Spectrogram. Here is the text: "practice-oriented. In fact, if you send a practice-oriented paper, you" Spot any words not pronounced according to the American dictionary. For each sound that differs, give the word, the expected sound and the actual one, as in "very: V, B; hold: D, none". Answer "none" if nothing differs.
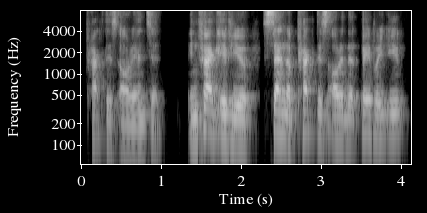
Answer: none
